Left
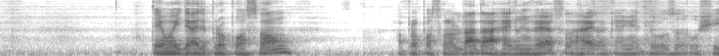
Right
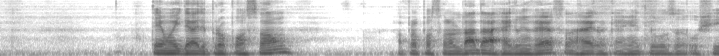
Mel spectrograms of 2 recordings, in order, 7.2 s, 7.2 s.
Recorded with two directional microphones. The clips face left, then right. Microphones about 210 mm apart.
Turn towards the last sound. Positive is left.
turn(degrees=-45)  # may be behind; listen again after turning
